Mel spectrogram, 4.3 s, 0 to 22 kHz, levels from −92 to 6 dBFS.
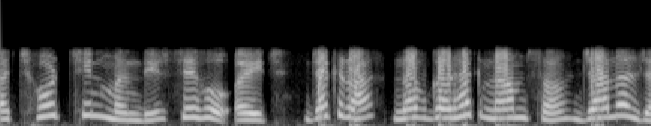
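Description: Opus compression, throughout: the sound is muffled and hoarse, with nothing above about 4.3 kHz and heavy codec damage. This is likely narrowband Opus in its speech mode at a low rate, fitting roughly 12 kbps, where narrowed bandwidth strips the upper spectrum.

Integer overflow at 0.01 s, from 2.12 to 3.38 s, and from 3.94 to 4.02 s: peaks exceeded the integer limit by about 0 dB, about 6 dB and about 3 dB, and wrapped to the opposite sign instead of limiting. The result is cracks sharper than clipping.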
